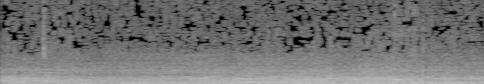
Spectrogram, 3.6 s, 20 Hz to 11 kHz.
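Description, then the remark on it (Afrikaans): An armoured car accelerates hard from 0 to 100 km/h, taking about 5.4 seconds by a passenger's stopwatch, its engine a loud, steady roar with harmonics climbing gradually in pitch as it gains speed, continuous throughout with no talking. “En as jy nou wonder oor die 0 na 100 km/h in 5 sekondes,”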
